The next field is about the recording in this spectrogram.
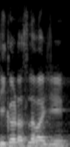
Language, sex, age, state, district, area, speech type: Marathi, male, 45-60, Maharashtra, Yavatmal, rural, spontaneous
